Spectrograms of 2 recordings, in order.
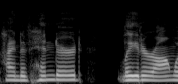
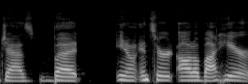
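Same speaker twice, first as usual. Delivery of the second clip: ordinary talk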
